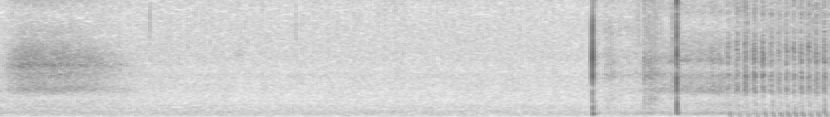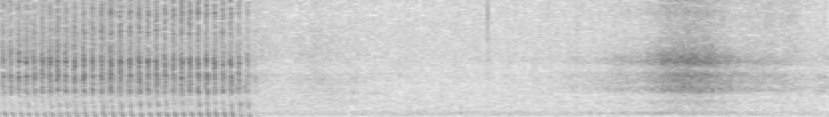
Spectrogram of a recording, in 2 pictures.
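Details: Snoring: a couple of sharp clicks, then a single rough, fluttering snore lasting about two seconds against quiet room noise.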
